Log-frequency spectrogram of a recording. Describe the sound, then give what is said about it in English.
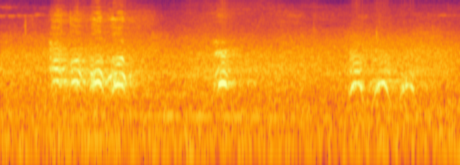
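A dog hanging out the window of a van going down the street barks in quick clusters, a rapid string of yaps, then a single bark, then another short run, over a steady wash of street and engine noise. “Dog hang out the window van going down the street, just barking.”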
